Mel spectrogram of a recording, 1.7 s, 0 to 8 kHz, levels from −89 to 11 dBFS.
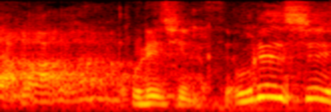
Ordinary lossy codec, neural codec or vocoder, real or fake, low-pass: none; codec, 16 kHz, 8 kbps, FunCodec, trained on LibriTTS, 25 frames a second; fake; none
